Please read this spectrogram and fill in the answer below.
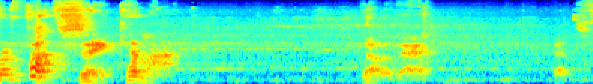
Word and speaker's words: sake: you don't know Japanese you think it rhymes like dump the snake in the state but it's actually sake so it's kind of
